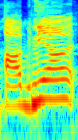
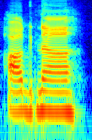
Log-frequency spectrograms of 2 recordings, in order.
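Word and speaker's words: Ajna: them is very interesting it's terrible um but agnya is typically how it's pronounced agnya agna so a little variation on that but um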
